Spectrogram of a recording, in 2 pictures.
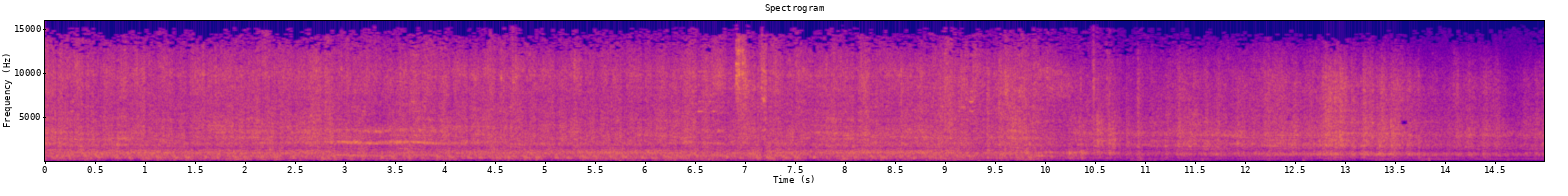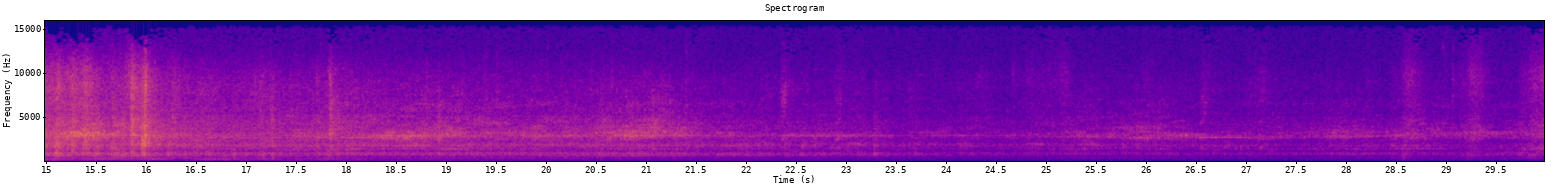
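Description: Suburban EMU local train running past close by on the rails, loud for about ten seconds, then fading away gradually as the train moves off.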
